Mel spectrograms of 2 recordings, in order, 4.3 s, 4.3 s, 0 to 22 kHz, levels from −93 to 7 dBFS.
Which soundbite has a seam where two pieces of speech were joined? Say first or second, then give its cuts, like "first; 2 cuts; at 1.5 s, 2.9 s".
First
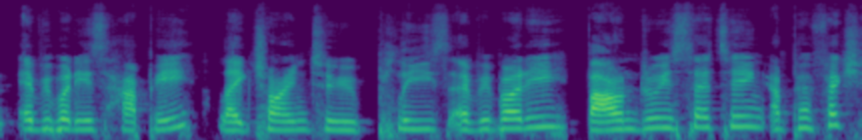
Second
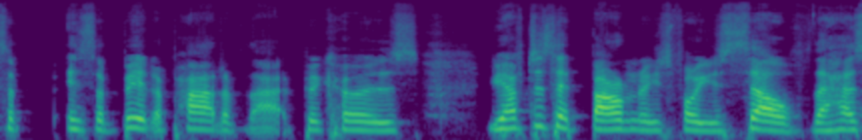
first; 2 cuts; at 1.0 s, 2.8 s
